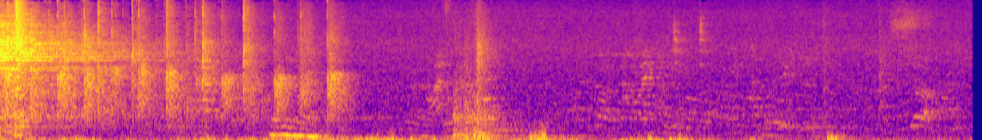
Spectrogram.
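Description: A drummer taps on cymbals.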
